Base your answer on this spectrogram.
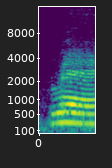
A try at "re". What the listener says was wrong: I think your voice is a little too low. I think you're still singing Do or maybe Do sharp. So let's try hitting Re together. Re.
